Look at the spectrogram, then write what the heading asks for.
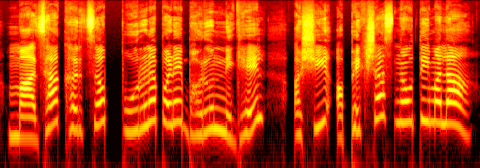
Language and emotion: Marathi, surprised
